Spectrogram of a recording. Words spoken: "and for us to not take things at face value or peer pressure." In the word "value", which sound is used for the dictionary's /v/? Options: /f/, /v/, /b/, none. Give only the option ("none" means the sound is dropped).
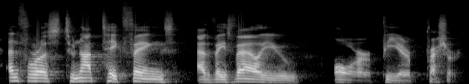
/v/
